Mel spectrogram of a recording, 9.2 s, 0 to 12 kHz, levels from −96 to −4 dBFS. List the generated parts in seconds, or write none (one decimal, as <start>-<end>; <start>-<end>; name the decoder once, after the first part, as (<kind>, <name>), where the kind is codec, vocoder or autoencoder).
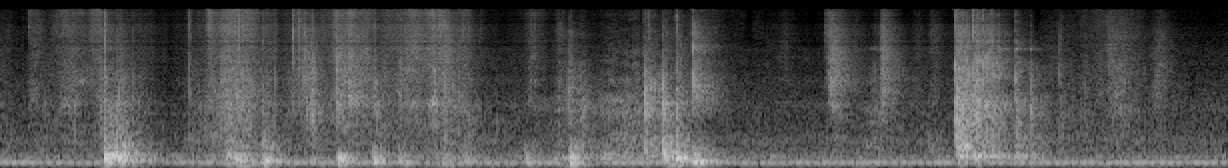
0.5-4.2 (autoencoder, DAC-VAE); 5.8-7.6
